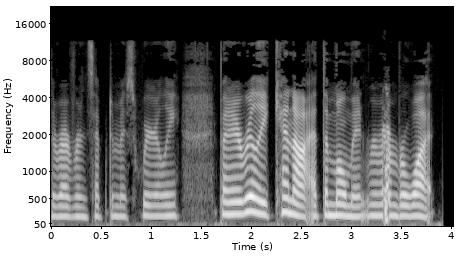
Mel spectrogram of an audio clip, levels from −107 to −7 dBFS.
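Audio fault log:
3.31–3.39 s, repeated frames: the speech hiccups briefly, a tiny stutter where a sliver of sound is heard twice in a row. One compressed block of 26.1 ms was played once more than it should have been, so the decoder reproduced the same fraction of a second again before carrying on. The block length fits a 1152-sample MP3 frame at 44.1 kHz. The repeat adds 26.1 ms to the clip's running time.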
